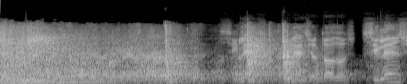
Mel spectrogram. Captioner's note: people chattering; gavel bangs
